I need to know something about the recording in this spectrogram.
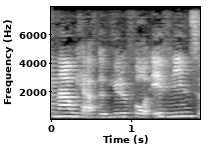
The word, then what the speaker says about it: Evelyne: So the first E has an accent on it. I know that it's not apparent when it's in English, and also because most likely it's got a capital letter, but there is an accent that indicates that you have to pronounce E, Eveline, Eveline, Eveline.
